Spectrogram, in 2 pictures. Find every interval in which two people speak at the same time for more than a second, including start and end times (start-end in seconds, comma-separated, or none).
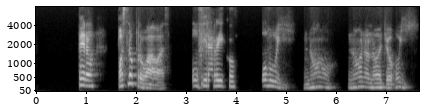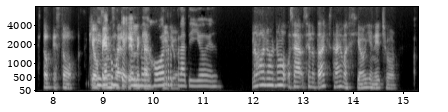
8.9-10.6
